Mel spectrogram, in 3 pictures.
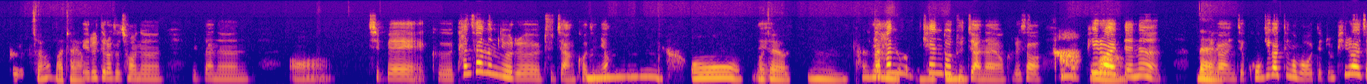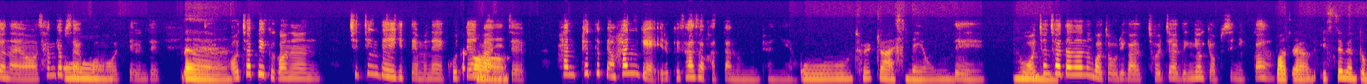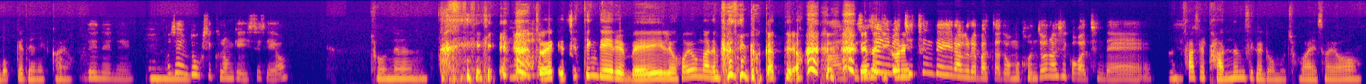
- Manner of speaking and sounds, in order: tapping; gasp; distorted speech; laugh; laughing while speaking: "편인 것 같아요"
- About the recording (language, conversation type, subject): Korean, unstructured, 건강한 식습관을 꾸준히 유지하려면 어떻게 해야 할까요?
